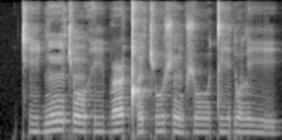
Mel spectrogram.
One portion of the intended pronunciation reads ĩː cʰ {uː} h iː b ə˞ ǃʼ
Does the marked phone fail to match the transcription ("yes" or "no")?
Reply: yes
